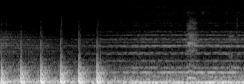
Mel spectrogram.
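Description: Rapid knocking on a door, a quick run of about seven knocks in the first second. Dramatic background music plays under it.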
